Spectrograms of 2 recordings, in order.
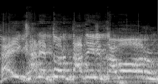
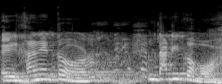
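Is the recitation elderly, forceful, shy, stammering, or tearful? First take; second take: forceful; elderly. First: It is recited in a forceful, speech-making manner. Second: It is recited in an old man's voice, mouth full. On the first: The reciter is used to giving speeches. "নেতা এসে কবিতা আবৃত্তি করছে এইভাবে" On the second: The reciter is an old farmer chewing betel. "মুরব্বী মানুষ, বুড়া চাষা ... পান খেতে খেতে"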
